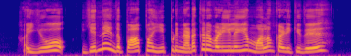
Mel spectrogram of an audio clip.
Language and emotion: Tamil, disgusted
